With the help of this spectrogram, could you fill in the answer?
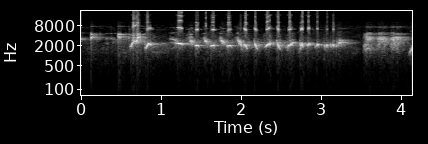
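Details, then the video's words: Forest greater green leafbird song. Sharp opening notes lead into a steady run of rapid, even chirped phrases with high ringing overtones, then a buzzier scratchy ending. The recording is clean, with no background noise. "KICAU UNIK CUCAK IJO ALAS"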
